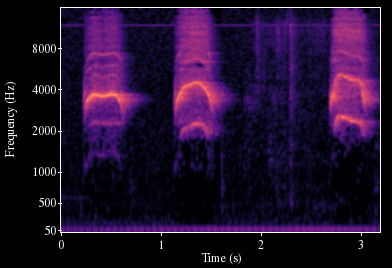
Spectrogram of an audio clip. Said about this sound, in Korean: 만화 속에 나오는 소리 있죠. 네, 슬라이드 휘슬이라고 해서 휘슬도 그냥 불면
